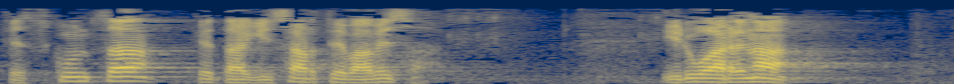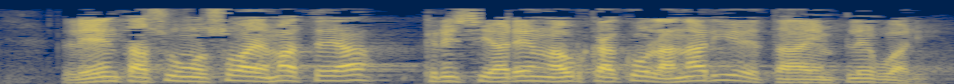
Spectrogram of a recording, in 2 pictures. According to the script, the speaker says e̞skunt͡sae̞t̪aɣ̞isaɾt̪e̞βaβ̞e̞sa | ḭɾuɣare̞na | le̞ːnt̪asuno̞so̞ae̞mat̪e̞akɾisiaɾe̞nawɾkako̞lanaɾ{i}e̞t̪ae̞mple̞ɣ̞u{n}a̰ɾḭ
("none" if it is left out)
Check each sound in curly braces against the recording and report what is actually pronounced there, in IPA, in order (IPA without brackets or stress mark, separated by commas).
i, none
